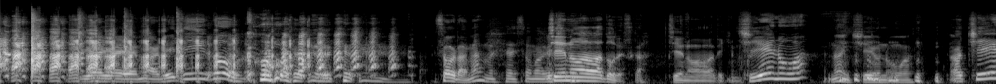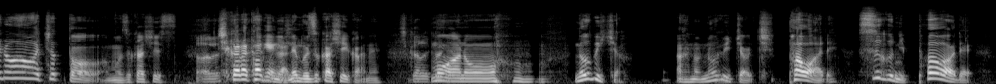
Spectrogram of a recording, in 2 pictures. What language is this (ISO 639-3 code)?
jpn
